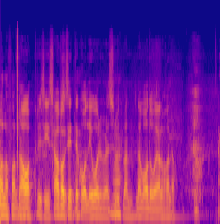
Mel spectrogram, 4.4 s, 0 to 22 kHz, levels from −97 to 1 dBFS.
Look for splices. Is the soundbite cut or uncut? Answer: uncut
